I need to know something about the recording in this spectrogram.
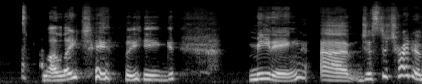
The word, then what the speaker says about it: La Leche League: had gone to a la lychee league lychee now I'm saying it wrong La Leche League meeting just to try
